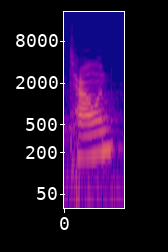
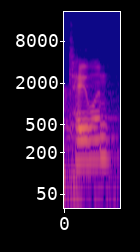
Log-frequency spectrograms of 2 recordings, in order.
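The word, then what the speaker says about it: Talion: well you play as Talon or talen depending on how you want to pronounce it who was a ranger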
